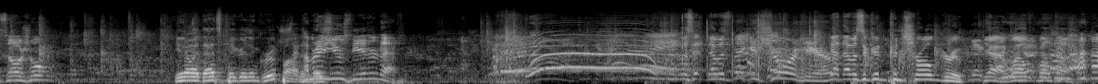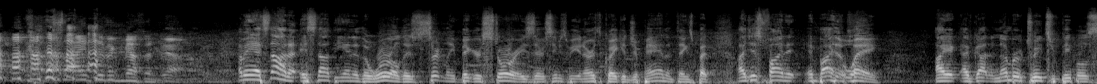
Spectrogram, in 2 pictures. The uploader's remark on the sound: Live From SXSW 2011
